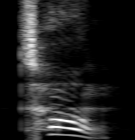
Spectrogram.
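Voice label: "cang", Mandarin Chinese, fourth tone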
